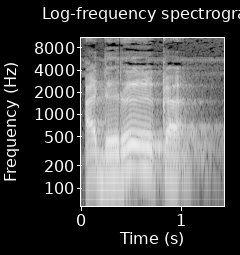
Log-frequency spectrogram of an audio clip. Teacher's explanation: dibaca dalam keadaan at-taqlil, mendekati kepada kasroh namun masih jauh dari kasroh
